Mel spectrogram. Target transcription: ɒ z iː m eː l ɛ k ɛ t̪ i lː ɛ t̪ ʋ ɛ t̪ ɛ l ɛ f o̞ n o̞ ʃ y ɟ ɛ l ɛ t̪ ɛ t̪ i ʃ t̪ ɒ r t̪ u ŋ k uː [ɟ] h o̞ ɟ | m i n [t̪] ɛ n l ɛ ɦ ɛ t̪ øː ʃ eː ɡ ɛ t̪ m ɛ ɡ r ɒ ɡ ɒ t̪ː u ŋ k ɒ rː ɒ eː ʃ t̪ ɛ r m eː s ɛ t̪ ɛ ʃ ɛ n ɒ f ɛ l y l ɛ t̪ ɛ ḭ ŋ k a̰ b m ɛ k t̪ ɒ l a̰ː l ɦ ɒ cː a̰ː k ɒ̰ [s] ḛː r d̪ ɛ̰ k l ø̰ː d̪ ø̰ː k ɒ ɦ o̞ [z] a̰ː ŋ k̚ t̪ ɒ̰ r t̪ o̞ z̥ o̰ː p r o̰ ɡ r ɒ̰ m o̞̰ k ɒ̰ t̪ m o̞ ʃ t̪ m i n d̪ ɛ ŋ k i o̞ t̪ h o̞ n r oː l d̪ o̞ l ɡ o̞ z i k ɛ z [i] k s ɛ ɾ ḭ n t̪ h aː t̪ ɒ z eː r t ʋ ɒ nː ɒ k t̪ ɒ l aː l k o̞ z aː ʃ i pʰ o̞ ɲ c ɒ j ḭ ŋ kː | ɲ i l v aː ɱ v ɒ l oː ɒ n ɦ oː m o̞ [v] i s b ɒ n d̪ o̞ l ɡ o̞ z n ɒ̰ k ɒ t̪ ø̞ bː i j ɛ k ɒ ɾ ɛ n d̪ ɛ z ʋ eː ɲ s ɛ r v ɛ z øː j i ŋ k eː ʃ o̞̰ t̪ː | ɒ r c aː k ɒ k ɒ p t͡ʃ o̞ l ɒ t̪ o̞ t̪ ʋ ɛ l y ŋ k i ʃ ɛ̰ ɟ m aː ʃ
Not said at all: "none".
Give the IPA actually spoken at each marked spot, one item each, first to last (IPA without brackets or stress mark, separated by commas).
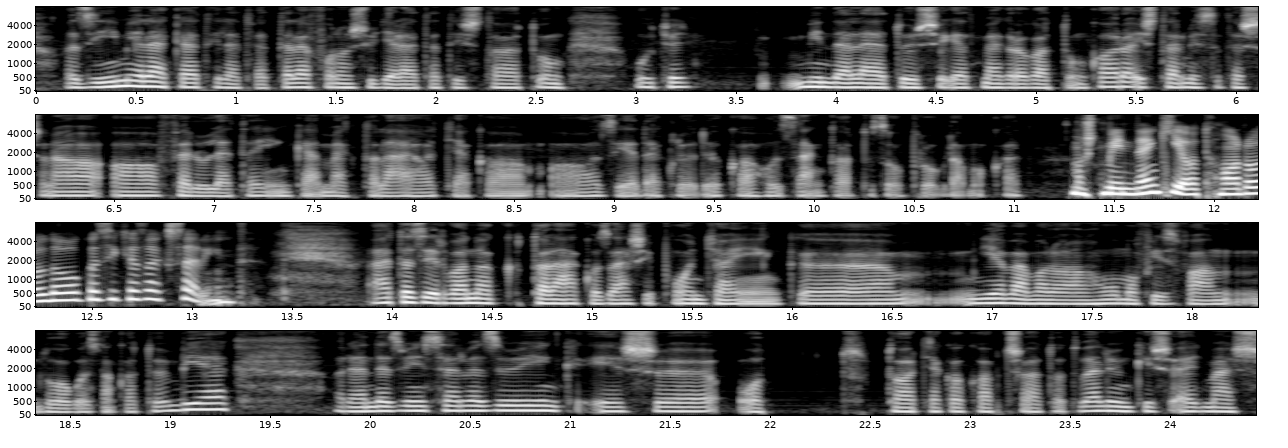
c, d̪, z, zː, ɛ, f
